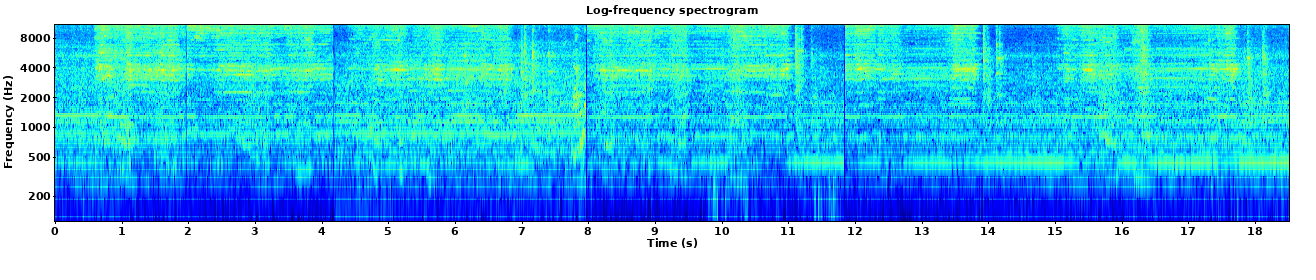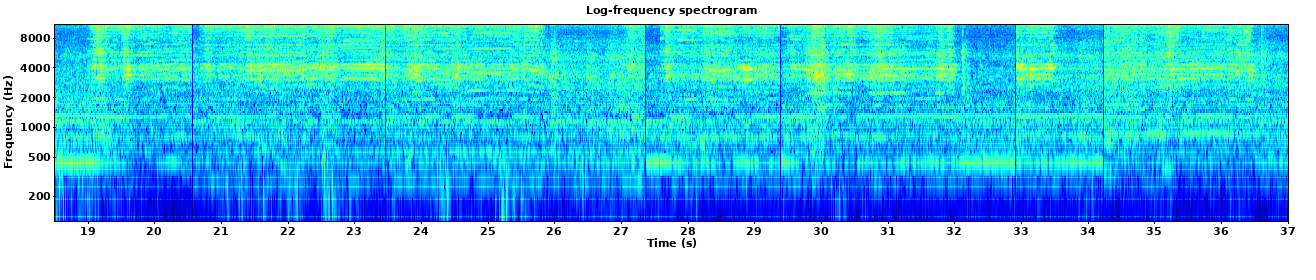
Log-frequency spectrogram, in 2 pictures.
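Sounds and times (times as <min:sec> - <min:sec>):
tool rasping wood: 0:02.8 - 0:11.2.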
